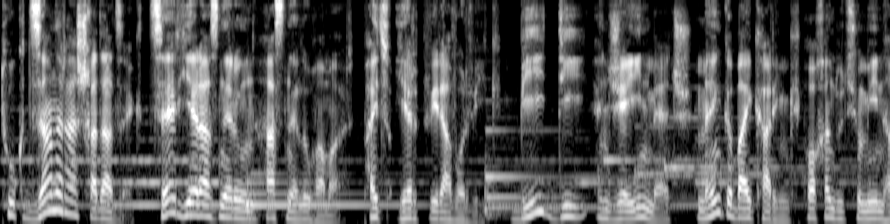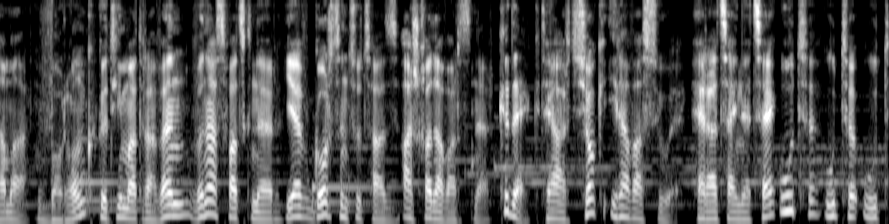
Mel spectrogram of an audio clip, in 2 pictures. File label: western armenian radio ad; injury lawyers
